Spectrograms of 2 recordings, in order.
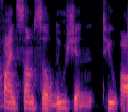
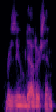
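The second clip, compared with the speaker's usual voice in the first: ordinary delivery, nothing marked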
